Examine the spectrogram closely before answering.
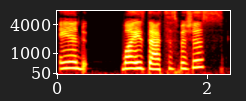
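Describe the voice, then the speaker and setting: Female prosecutor, slow, clear, probing, formal, dry close sound, audio drama. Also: sits high, fairly even intonation, fairly bright tone, no echo. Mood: probing, measured. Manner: deliberate, pointed, formal questioning. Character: composed, probing woman prosecutor in a wasteland town court. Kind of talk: audio drama courtroom acting.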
